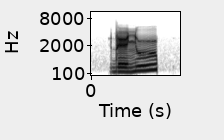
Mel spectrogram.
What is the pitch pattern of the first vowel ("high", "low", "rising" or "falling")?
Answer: low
